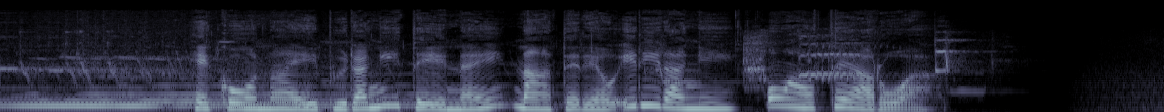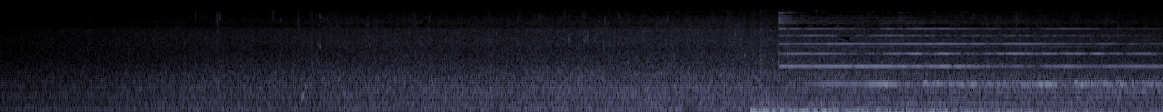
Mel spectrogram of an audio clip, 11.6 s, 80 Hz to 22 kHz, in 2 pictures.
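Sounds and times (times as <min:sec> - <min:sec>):
speech: 0:01.0 - 0:04.7
calm open ocean water washing at night: 0:05.7 - 0:11.6.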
